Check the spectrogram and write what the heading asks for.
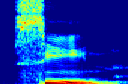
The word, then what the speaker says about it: seen: In sin, we use the short I sound. It's more open, I, like this is, I, sin. And seen, we use the long E sound, like green beans. Seen, but with the same N sound in both words.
